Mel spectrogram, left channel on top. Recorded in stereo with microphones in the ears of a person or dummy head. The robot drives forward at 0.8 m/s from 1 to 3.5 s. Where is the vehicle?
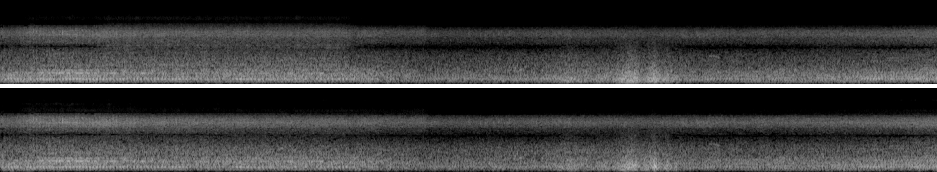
25° right (ahead or behind).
